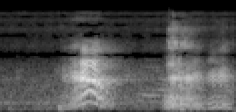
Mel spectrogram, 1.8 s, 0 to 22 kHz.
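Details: Hagrid, a 7-week-old Blue Great Dane puppy, plays indoors with his new toy pig: a short tonal growl rising and falling, then a rougher, noisier growl-bark, each under a second long.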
